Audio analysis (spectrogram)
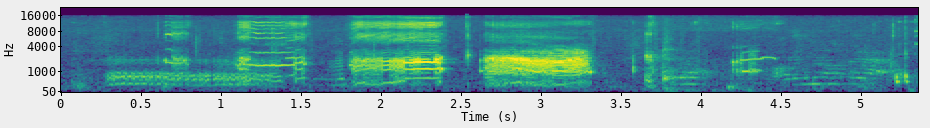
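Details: Five blenheim Cavalier King Charles Spaniel puppies, three weeks old, wrestling and playing in an indoor puppy pen. Bursts of high, harmonic squeals and yelps alternate with rougher grumbling noises and short gaps.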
